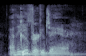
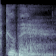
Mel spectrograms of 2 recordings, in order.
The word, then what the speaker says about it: Gobert: is gone Oh Melinda how do you pronounce her name cuz I want to say goobers goobers there ain't no GU bear it's good bear so it's Gobert it is not GU Burt well I mean just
